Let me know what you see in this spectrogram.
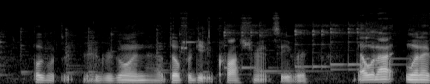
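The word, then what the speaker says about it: Xtransceiver: going don't forget your cross transceiver now when I when I first got I always pronounce this X transer and I totally realized it was cross so yeah all right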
